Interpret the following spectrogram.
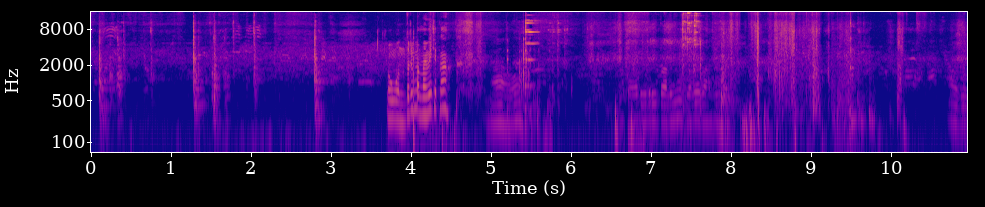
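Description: People's voices talking and calling, with scattered sharp clicks and clinks of hand tools on metal.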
